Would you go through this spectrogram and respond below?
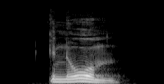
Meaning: gnome, goblin, dwarf
- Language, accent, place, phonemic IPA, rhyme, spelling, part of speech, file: German, Germany, Berlin, /ɡnoːm/, -oːm, Gnom, noun, De-Gnom.ogg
